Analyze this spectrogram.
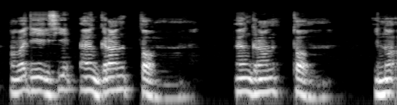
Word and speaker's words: grand homme: h muet lorsqu'on veut faire la liaison on prononce pas deux mais exemple on va dire ici un grand homme un grand homme ils n'ont un grand homme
